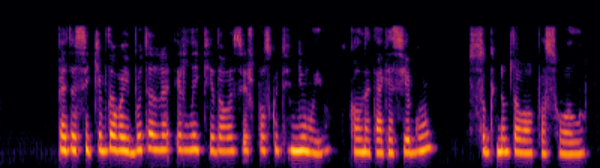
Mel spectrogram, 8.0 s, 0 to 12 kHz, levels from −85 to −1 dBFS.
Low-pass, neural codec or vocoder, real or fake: 7.2 kHz; codec, 16 kHz, 8 kbps, FreqCodec, smaller model; fake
